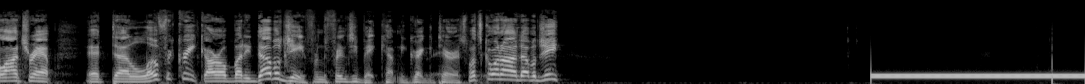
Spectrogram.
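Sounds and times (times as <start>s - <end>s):
speech: 0.0s - 5.7s
dial tone: 8.7s - 10.8s
phone call click: 9.8s - 10.7s.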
